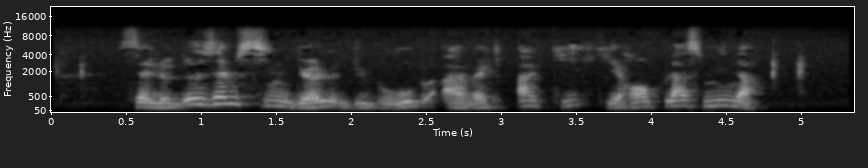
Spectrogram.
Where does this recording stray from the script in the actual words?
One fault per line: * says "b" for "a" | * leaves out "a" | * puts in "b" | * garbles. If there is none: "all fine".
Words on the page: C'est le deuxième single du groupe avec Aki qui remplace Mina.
all fine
